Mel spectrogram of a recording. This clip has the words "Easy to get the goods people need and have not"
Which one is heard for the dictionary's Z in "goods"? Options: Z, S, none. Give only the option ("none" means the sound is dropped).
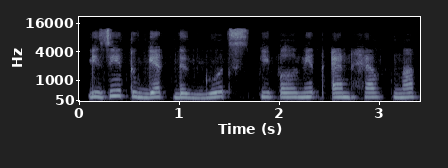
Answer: S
